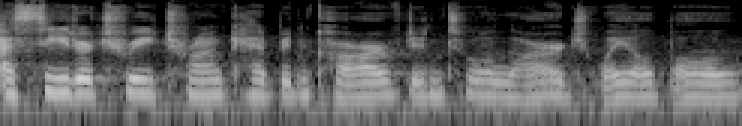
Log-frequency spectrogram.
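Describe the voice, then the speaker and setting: A woman talks at a fairly slow pace, at a medium pitch with fairly even intonation. Her tone is dark and mellow, and somewhat breathy. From Kodiak Island, Alaska. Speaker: Alaska Native artist and storyteller. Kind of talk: storytelling.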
